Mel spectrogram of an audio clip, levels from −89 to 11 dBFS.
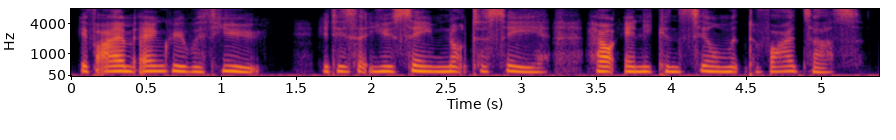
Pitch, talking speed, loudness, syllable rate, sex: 215 Hz, 210 wpm, -20 LUFS, 5.6 syllables/s, female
